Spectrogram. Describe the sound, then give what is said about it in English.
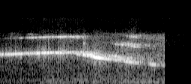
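A siren wails outdoors with a steady tone that slowly bends downward in pitch as the vehicle passes, loud, over a rough background rumble, with no talking. “Sorry about that. I wanted to mute out these sirens.”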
